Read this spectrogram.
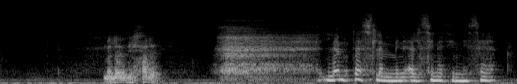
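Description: A woman speaks emphatically nearby.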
